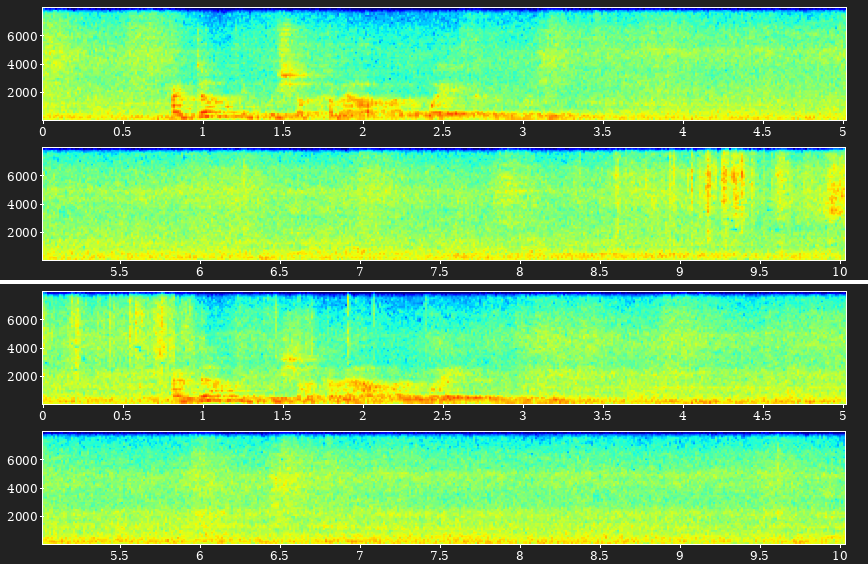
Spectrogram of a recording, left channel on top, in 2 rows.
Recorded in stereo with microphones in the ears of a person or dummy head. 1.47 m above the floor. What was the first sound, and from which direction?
A woman speaking, 80° left.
